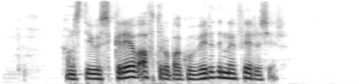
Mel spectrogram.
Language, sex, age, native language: Icelandic, male, 20-29, Icelandic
